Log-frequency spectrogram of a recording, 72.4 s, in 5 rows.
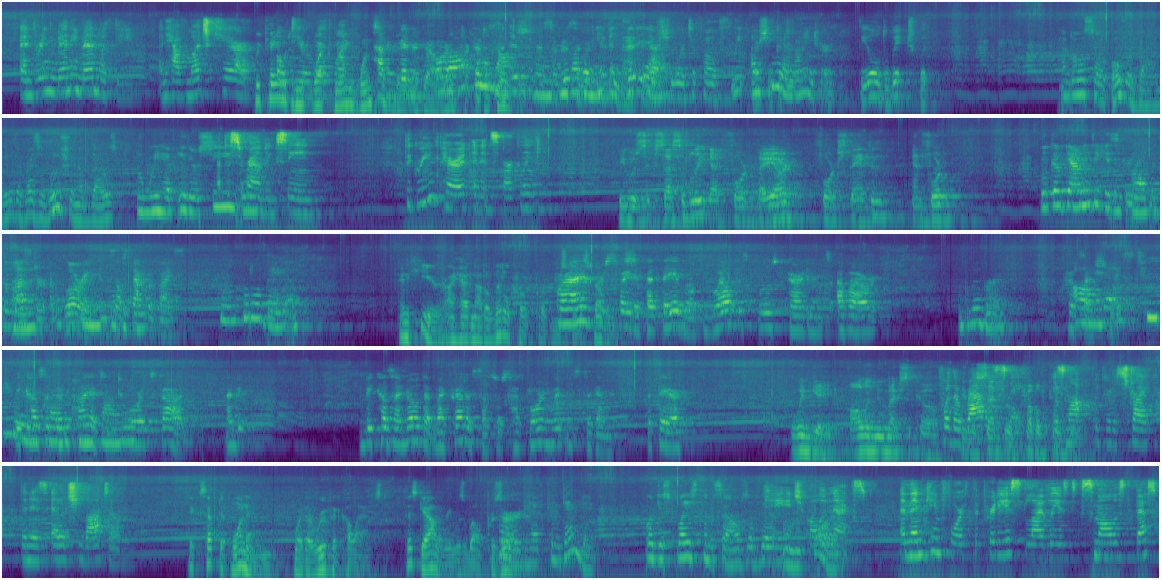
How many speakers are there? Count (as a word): nine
